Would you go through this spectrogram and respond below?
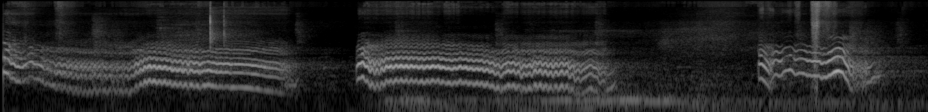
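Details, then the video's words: Puppy making sounds while sleeping: long tonal whimpering howls that rise then slowly fall and waver, in three drawn-out cries separated by brief pauses, indoors in a quiet room. "Puppy Sound while Sleeping II Puppy Making Weird Noise with Mouth II सोते समय Puppy की आवाज"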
